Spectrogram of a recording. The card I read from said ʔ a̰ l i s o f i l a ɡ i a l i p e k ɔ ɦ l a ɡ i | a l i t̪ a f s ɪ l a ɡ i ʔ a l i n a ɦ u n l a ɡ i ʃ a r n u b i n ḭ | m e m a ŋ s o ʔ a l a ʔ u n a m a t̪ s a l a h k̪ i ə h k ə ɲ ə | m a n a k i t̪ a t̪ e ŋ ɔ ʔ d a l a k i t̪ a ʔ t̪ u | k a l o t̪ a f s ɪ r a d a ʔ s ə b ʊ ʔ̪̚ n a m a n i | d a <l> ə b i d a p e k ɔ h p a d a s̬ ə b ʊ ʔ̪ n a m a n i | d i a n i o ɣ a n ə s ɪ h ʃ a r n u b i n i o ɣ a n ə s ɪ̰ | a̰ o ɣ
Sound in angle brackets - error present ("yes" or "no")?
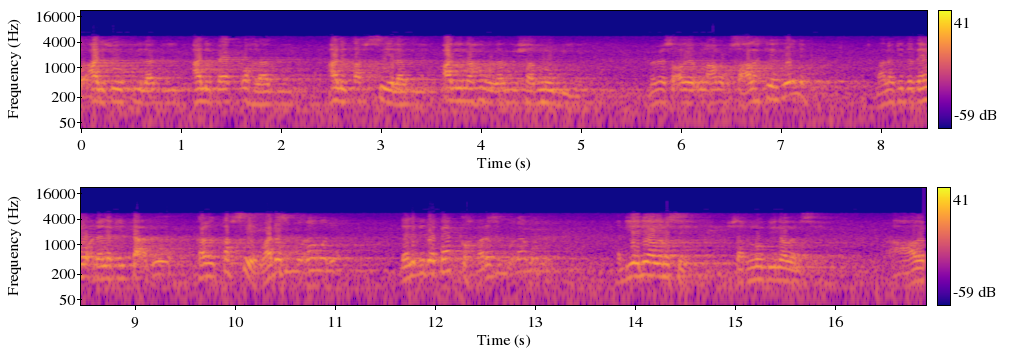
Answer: no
